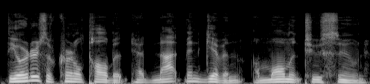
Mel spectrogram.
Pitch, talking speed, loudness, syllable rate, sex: 110 Hz, 210 wpm, -18 LUFS, 5.6 syllables/s, male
